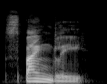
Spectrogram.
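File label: "spangly", English, British English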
